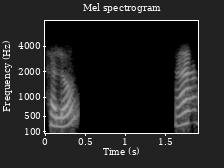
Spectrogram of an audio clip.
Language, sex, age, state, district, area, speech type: Bengali, female, 18-30, West Bengal, Malda, urban, conversation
